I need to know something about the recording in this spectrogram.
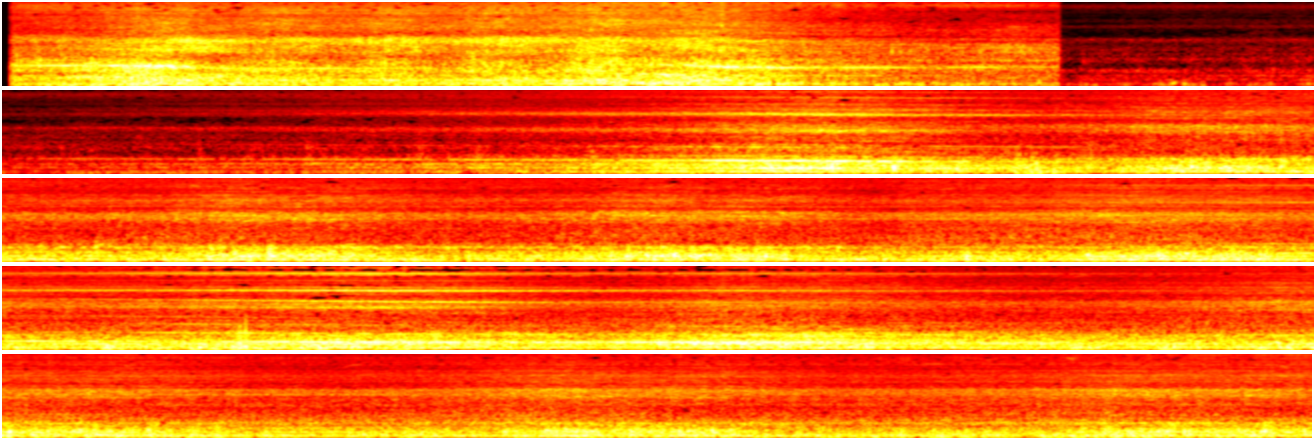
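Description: Electric multiple-unit trains passing close by on the track. The first passage cuts off suddenly about five seconds in. Then a train is heard approaching, growing loud about ten seconds in and running past with a steady rumble of wheels on rails and whining tones that slide in pitch.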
